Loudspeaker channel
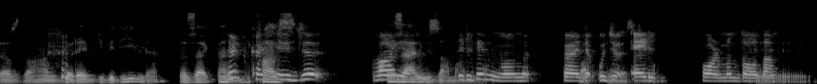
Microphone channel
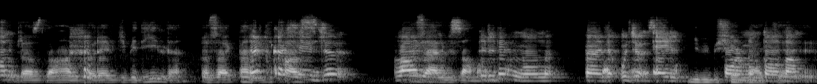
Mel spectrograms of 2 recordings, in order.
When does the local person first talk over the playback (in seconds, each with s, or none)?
6.9 s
